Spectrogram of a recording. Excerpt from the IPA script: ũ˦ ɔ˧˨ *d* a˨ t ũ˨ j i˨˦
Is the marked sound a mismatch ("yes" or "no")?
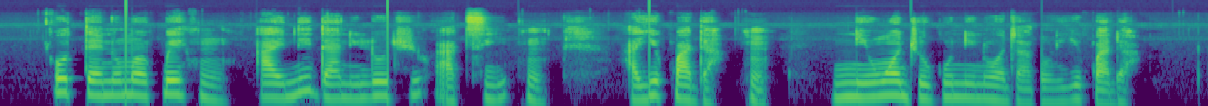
yes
